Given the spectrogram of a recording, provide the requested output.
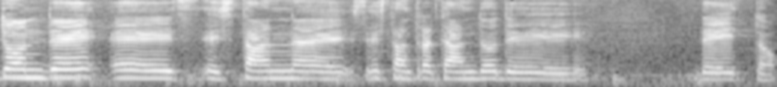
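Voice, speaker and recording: The intonation is flat and monotone. The pace is very slow. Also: woman, medium pitch for a woman. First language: English (speaking Spanish). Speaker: residents' association representative. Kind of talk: parliamentary committee hearing. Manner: halting, many fillers.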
